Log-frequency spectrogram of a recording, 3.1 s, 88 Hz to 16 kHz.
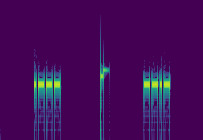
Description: Morse code, heard as a keyed tone, about 40 wpm, 700 Hz. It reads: J Q
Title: Single Letters - Rapid-Fire 40wpm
